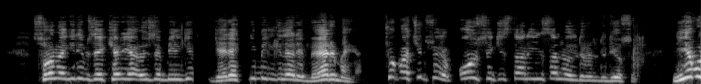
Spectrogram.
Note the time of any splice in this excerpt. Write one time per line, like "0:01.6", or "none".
0:01.9
0:03.7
